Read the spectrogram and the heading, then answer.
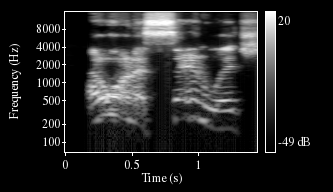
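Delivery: mock, high-pitched, furious barking voice. Retelling how a pissed-off lady demanded a sandwich: imitating an angry customer. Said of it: "So pissed off".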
